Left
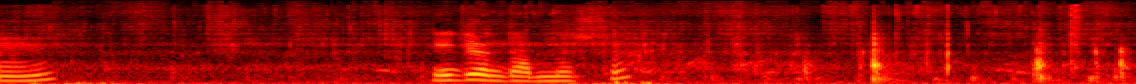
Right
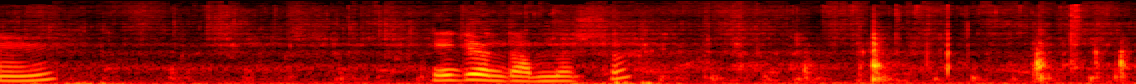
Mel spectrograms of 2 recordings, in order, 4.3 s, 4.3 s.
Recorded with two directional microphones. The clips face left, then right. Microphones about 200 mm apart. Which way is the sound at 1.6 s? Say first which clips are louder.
Even; centre (ahead or behind).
